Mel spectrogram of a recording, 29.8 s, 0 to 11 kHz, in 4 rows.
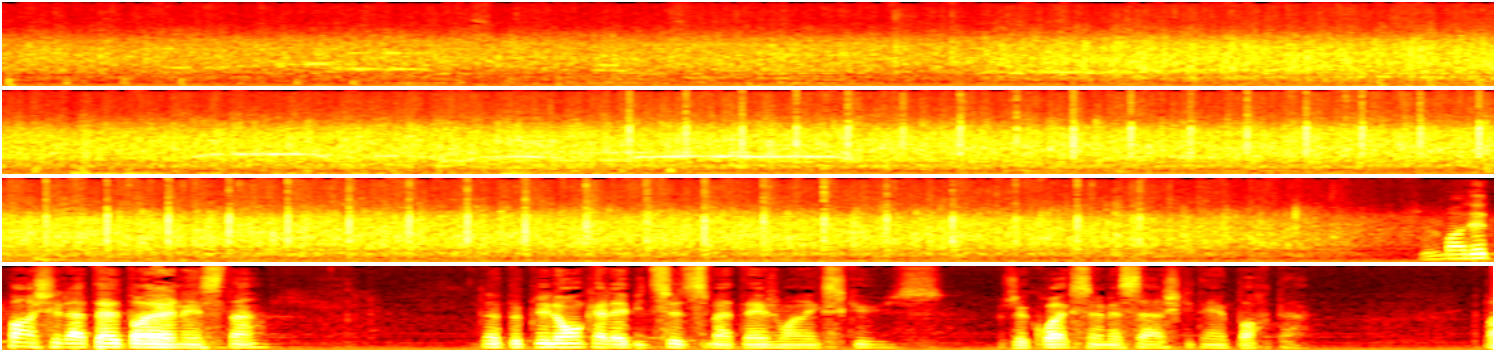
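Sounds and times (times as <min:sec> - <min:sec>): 
congregation applauding in a church: 0:00.0 - 0:22.3
speech: 0:22.1 - 0:23.8, 0:24.8 - 0:29.0.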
